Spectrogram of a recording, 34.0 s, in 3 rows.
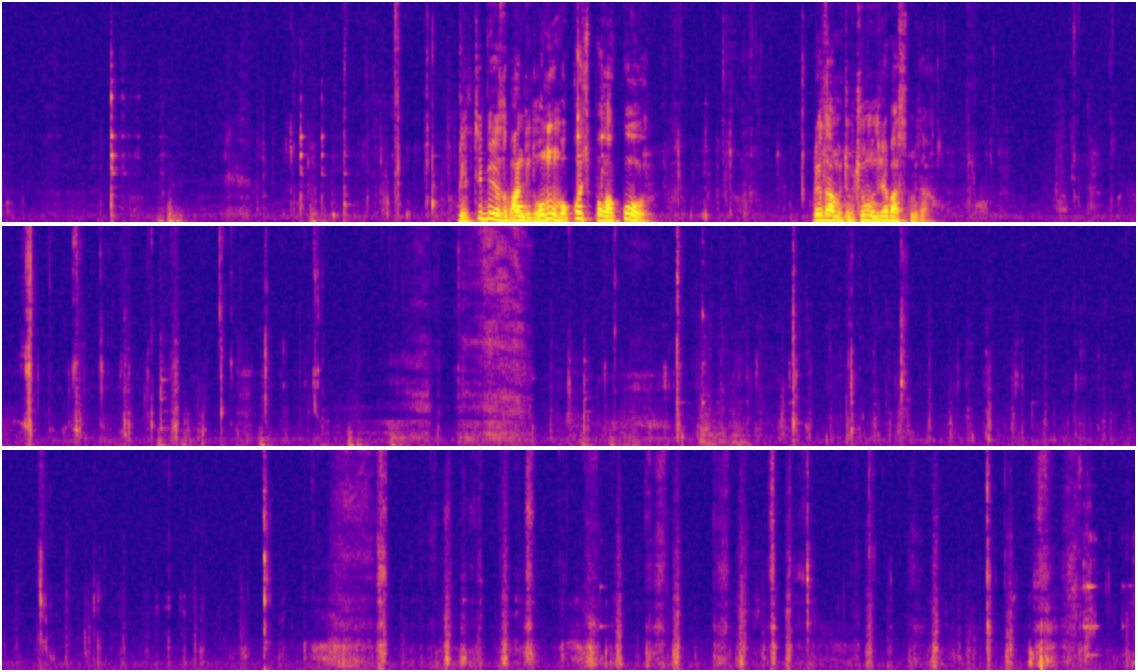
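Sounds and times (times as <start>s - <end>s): mouth chewing food: 6.6s - 8.2s, 9.3s - 34.0s.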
